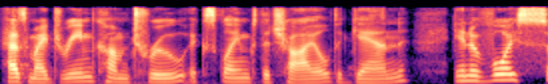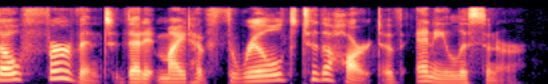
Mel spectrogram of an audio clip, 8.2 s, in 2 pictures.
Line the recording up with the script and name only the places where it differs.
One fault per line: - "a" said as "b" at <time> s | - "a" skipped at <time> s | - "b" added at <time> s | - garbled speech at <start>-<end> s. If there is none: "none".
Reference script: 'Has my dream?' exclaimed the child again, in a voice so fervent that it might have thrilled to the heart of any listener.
- "come true" added at 0.7 s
